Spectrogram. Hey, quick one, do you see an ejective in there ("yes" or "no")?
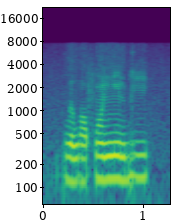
no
